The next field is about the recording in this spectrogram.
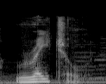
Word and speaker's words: Rachel: 咁呢个英文名咧就系 Rachel， Rachel。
